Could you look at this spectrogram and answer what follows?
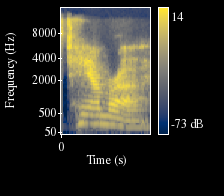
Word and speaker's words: Tamara: Actually, it's Tamara. Oh, sorry, Tamara. You can call me Tam. I get 3 different pronunciations.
